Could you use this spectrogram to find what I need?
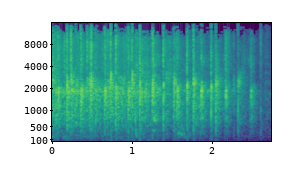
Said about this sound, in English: Very well done. And we don't allow clapping in the chamber, but for you, we'll allow clapping. Good job.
